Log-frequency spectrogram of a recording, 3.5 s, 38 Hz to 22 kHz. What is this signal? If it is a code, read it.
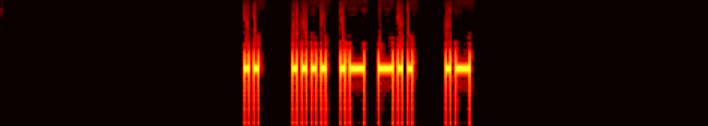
Morse code, heard as a keyed tone, about 50 wpm, 700 Hz. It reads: I HAD A
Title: Sets of 3 Words 50wpm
